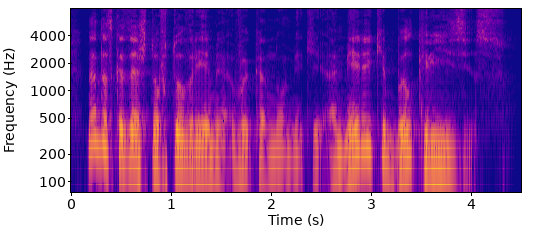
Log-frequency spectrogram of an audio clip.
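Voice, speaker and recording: This man's voice has a dark, mellow tone and very wide pitch swings. He speaks at a moderate pace over a quiet background. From Ukraine, Kharkiv region; Ukraine. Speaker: history lecturer and activist; history lecturer, video host. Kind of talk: lecture. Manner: halting, with frequent filler sounds. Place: home room. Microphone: studio mic.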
